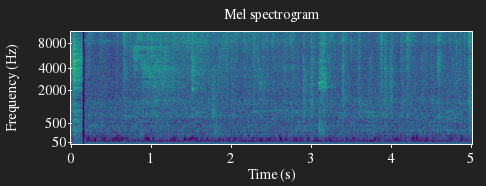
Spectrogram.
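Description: Egg-dipped bread sizzling as it shallow-fries in a little oil in an aluminium kadai: a steady hiss with a few light clicks.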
